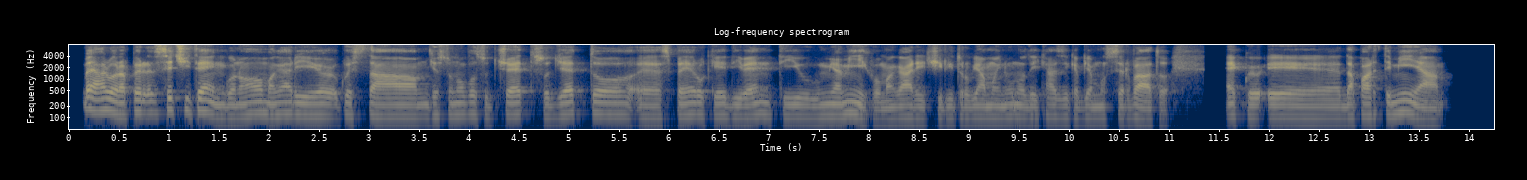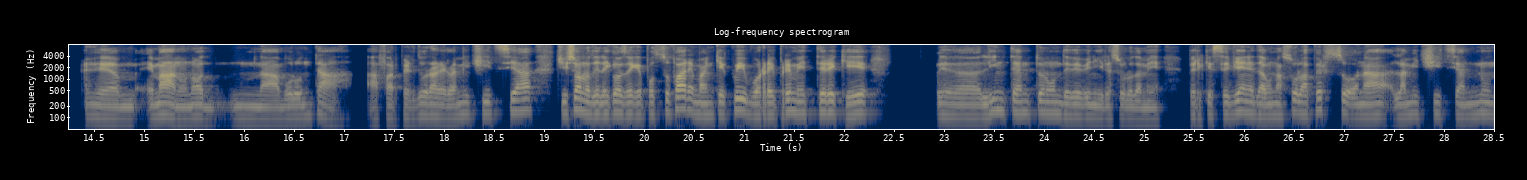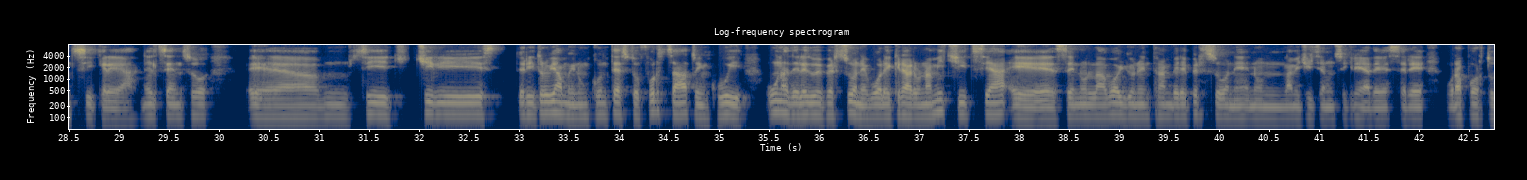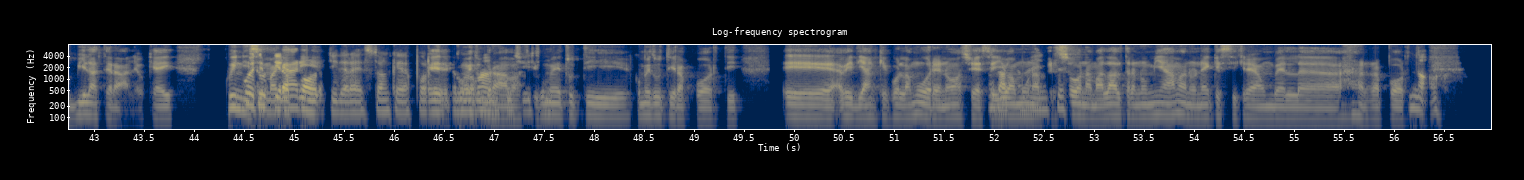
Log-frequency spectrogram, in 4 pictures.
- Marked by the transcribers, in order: tapping; drawn out: "e"; chuckle
- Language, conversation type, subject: Italian, podcast, Come posso trasformare una conoscenza in un’amicizia vera, con passi concreti?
